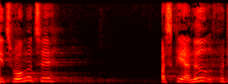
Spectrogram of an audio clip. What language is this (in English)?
Danish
